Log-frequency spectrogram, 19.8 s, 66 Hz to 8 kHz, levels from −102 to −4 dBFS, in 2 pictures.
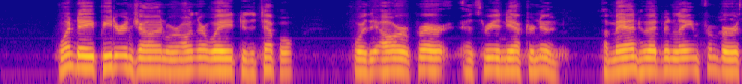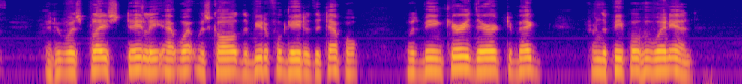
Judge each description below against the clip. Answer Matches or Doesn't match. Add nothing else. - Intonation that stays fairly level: Matches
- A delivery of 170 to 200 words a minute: Matches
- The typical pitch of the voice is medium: Matches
